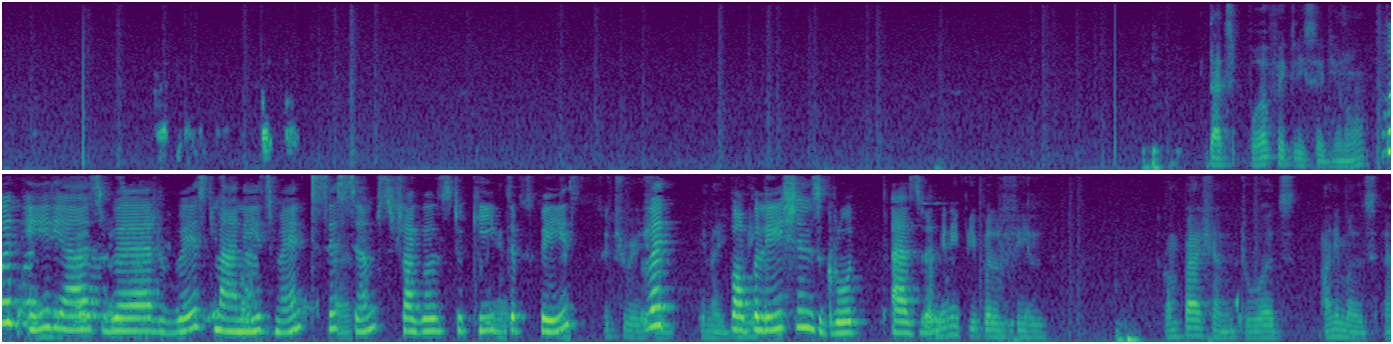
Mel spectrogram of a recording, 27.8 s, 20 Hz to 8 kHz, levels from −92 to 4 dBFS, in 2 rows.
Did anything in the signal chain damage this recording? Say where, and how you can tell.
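Yes. Two loud pops sit in the analogue or driver stage, at 0.80 s and 11.11 s. Each lasts about 26 ms and peaks roughly 15 dB above the speech, while the talk carries on underneath. On a waveform each shows as an isolated spike standing well clear of the envelope. On a spectrogram it is a thin vertical stripe running across all frequencies. A voltage step, likely from a plug, switch or driver glitch, entering the chain would produce exactly this.

An echo leak from call processing is audible at 1.82–2.97 s, 11.72–11.80 s and 14.07–16.45 s. A delayed copy of the speech trails the original by 235 ms. It is about 20 dB down in the first stretch, very faint in the second, and only about 10 dB down in the third. On a spectrogram the harmonic patterns repeat, fainter, shifted 235 ms to the right. The cause is likely a far-end echo canceller leaving loudspeaker pickup in its outgoing signal.

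Speech suppressed in double talk, also a call-processing fault, runs from 14.25 to 21.81 s. It overlaps the strongest echo, and about 3 s in total is affected, with the voice dipping by as much as 30 dB. Shorter dips follow at 23.22–23.57 s, of about 10 dB, and at 25.47–25.54 s, of about 15 dB. The waveform envelope shows sudden hollows mid-phrase, and the spectrogram shows energy, especially the upper bands, vanishing in patches. This is likely an echo canceller turning the talker down while both sides spoke.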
